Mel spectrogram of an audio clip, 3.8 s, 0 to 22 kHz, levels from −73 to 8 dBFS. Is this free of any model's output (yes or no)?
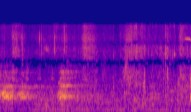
yes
